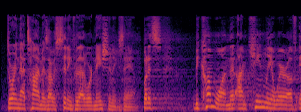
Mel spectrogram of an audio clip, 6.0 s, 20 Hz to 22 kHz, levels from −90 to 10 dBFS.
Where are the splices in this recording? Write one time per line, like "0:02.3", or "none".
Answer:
0:02.8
